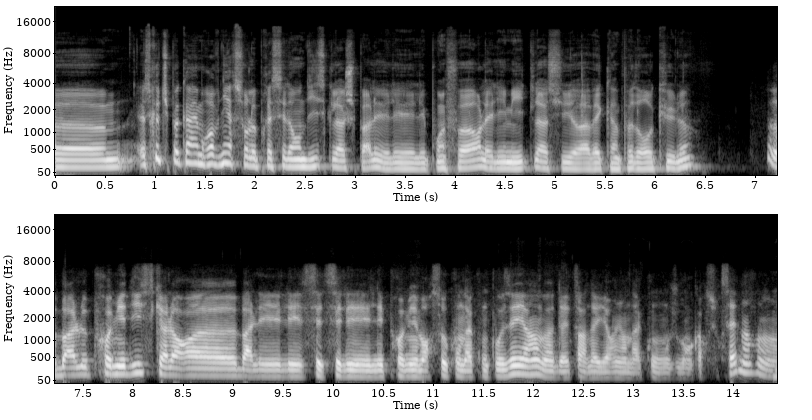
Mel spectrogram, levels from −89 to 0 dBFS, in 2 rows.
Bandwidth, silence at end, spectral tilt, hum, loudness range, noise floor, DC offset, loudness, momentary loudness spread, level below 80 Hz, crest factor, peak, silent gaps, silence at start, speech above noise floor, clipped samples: 12.5 kHz; 0 s; -7 dB/octave; none; 3 LU; -66 dBFS; under 0.1%; -14 LUFS; 8 LU; -54 dBFS; 14 dB; 0 dBFS; none; 0 s; 52 dB; under 0.1%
